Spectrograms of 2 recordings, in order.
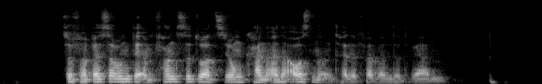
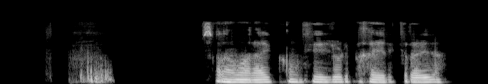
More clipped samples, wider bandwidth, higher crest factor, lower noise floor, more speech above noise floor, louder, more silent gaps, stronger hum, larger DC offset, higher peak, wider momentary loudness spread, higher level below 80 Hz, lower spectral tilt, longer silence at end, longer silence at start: neither; first, 13.5 kHz vs 7.8 kHz; about the same, 18 dB vs 14 dB; second, -51 dBFS vs under -90 dBFS; second, 31 dB vs over 78 dB; second, -21 LUFS vs -14 LUFS; second, none vs 1.25-2.01 s; neither; neither; second, -4 dBFS vs 0 dBFS; about the same, 11 LU vs 13 LU; second, -60 dBFS vs -48 dBFS; about the same, -7 dB/octave vs -7 dB/octave; about the same, 0.5 s vs 0.45 s; second, 0.65 s vs 0.8 s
